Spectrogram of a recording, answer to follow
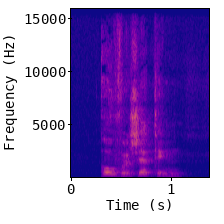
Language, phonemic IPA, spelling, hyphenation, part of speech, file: Dutch, /ˈoːvərˌzɛtɪŋ/, overzetting, over‧zet‧ting, noun, Nl-overzetting.ogg
- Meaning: 1. transaction 2. translation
